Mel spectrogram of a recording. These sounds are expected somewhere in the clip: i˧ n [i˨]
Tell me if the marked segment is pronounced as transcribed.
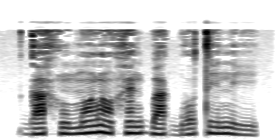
yes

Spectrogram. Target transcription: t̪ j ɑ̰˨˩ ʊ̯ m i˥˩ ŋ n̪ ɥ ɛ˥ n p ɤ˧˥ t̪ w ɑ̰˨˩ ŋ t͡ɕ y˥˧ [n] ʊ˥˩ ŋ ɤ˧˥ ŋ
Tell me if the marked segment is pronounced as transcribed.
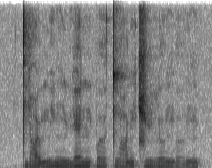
no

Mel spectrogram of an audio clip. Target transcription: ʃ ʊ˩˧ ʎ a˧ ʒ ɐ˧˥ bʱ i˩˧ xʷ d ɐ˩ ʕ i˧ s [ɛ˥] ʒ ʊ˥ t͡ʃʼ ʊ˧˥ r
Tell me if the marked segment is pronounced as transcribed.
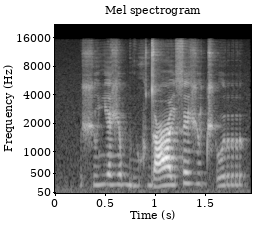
yes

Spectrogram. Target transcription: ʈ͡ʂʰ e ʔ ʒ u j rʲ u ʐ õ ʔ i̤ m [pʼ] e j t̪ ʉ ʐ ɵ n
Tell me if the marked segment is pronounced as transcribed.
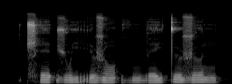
no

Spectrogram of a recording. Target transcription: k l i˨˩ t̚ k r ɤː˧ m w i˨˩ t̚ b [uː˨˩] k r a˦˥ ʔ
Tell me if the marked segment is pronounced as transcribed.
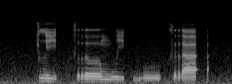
no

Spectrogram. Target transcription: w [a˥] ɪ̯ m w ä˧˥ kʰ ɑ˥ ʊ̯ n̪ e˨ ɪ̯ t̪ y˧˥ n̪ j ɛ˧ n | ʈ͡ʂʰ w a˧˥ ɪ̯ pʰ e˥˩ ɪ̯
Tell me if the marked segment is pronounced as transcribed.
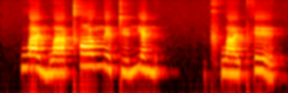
no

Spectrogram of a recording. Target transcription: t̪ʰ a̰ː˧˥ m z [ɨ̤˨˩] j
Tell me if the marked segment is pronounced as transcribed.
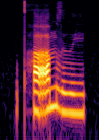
yes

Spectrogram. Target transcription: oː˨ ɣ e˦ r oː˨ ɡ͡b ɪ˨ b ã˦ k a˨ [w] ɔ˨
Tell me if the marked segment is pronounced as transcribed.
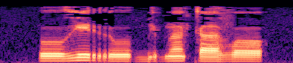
no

